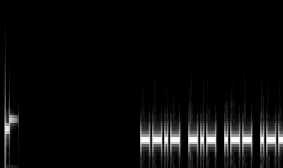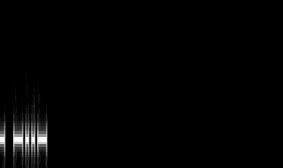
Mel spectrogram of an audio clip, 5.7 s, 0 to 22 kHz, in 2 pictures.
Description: Morse code, heard as a keyed tone, about 40 wpm, 700 Hz. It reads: QKWWX
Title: Code Groups - 5 Letters - 40wpm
